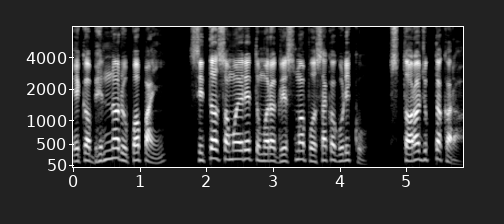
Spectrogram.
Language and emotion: Odia, neutral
